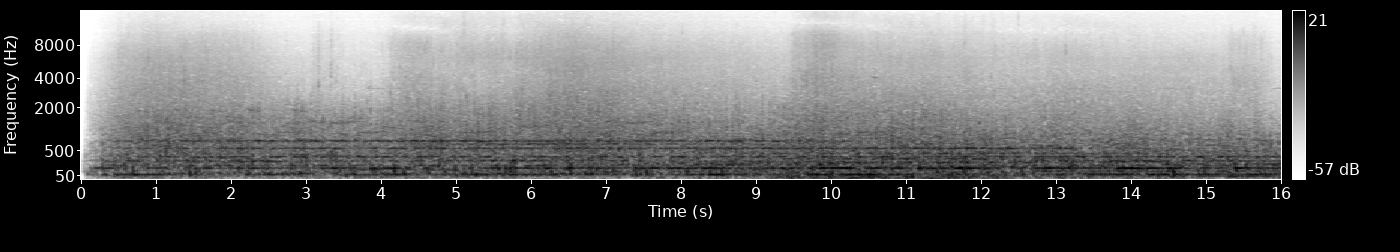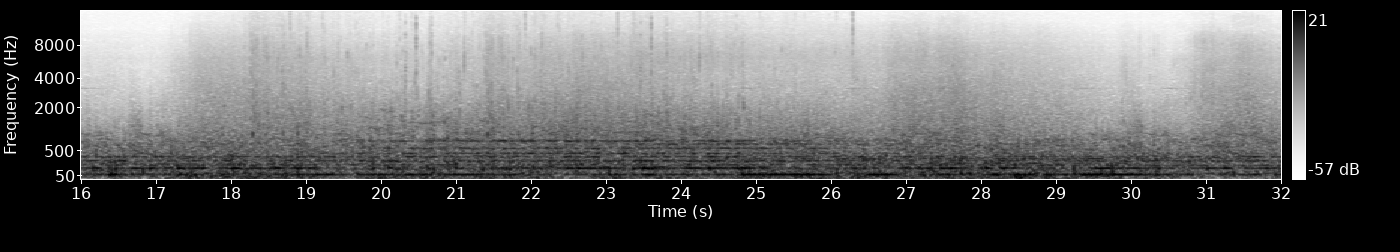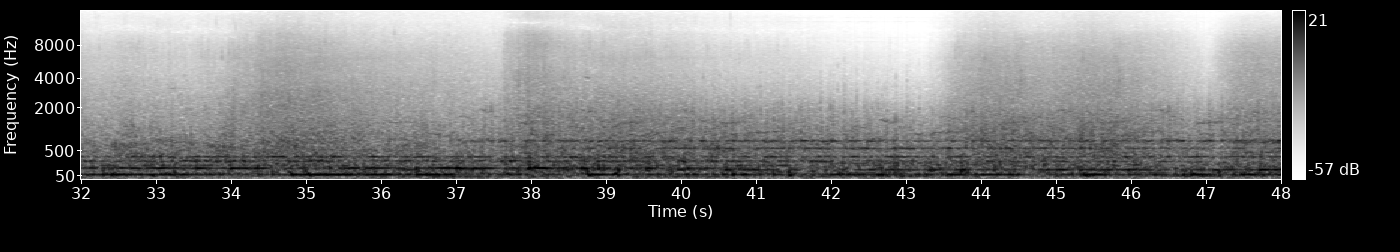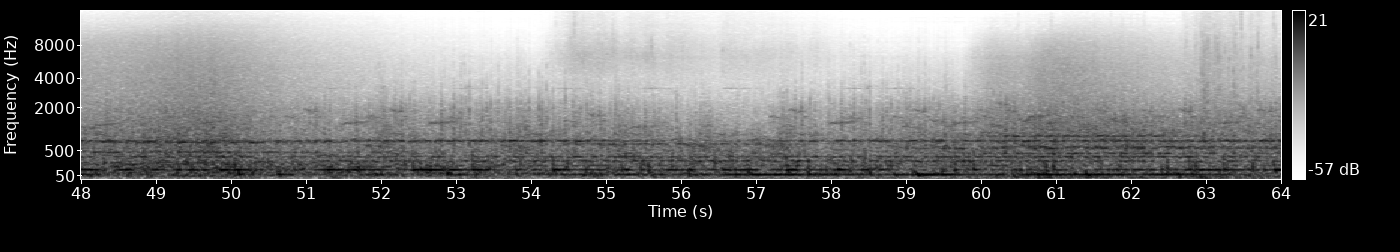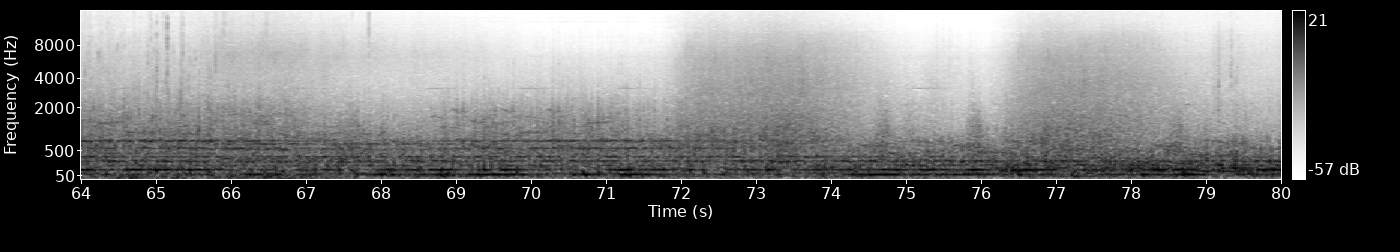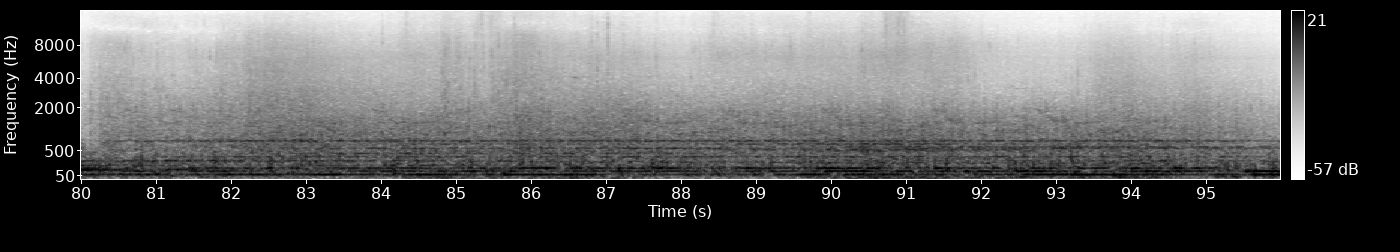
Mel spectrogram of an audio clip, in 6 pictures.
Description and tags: Forest rain Atmo Fantasy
